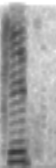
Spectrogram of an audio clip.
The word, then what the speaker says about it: Pete: Yes, it's Pete, and last name is Sinju, S-I-N-J-U. – Okay, so Pete as in P-E-T-E, right? – Yes. – And then Sinju, S-I-N-J-U? – Correct.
